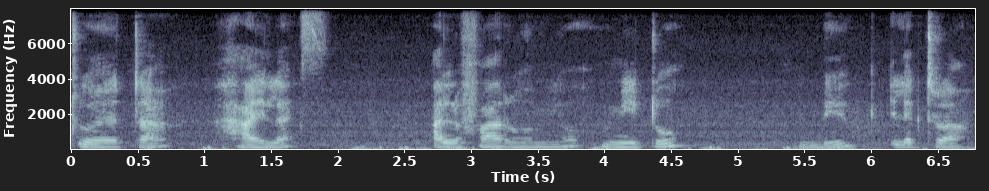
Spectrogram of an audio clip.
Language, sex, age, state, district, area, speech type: Urdu, male, 18-30, Delhi, North East Delhi, rural, spontaneous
